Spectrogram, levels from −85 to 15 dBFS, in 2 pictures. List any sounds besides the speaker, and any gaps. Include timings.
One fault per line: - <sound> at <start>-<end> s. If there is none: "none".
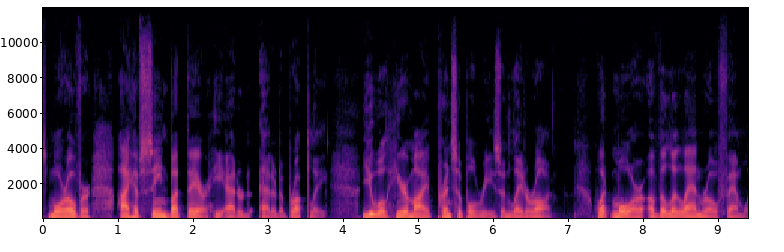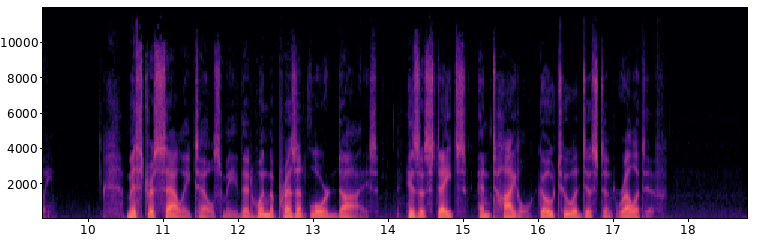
none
